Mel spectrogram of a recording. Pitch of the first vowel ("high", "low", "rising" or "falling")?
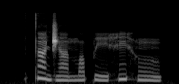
falling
